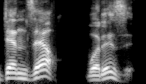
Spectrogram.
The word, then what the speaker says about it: Denzel: But you mentioned Denzel Washington.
